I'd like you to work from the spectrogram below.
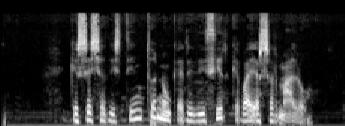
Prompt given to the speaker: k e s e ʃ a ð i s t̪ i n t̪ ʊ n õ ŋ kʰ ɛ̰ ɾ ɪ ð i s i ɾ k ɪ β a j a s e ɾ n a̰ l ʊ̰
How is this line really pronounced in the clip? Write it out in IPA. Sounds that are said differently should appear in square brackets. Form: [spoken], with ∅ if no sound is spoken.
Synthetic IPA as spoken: k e s e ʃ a ð i s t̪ i n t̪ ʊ n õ ŋ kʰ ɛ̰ ɾ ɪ ð i [θ] i ɾ k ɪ β a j a s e ɾ [m] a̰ l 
